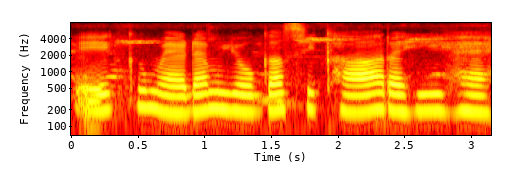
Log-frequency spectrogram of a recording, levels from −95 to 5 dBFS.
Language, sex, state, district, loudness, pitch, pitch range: Hindi, male, Chandigarh, Chandigarh, -17 LUFS, 195 Hz, 185-205 Hz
